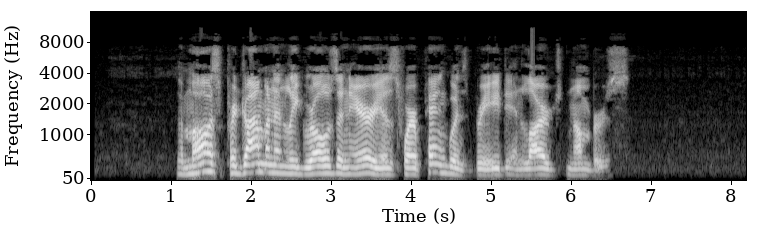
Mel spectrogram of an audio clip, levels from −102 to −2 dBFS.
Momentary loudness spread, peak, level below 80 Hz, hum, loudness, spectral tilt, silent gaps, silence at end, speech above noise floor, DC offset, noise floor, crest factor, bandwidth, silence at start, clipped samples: 11 LU; 0 dBFS; -66 dBFS; none; -16 LUFS; -5 dB/octave; none; 1.5 s; 53 dB; under 0.1%; -70 dBFS; 18 dB; 7.8 kHz; 1.1 s; under 0.1%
